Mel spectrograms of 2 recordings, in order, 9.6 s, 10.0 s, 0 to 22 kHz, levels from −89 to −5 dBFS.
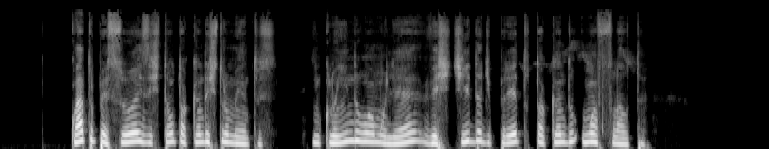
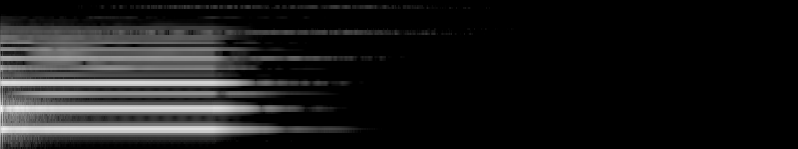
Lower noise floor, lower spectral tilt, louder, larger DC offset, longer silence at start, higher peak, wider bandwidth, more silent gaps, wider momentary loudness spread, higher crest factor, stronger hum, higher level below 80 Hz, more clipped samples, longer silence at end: about the same, under -90 dBFS vs under -90 dBFS; first, -7.5 dB/octave vs 2 dB/octave; second, -19 LUFS vs -14 LUFS; neither; first, 0.9 s vs 0 s; about the same, -4 dBFS vs -2 dBFS; first, 15 kHz vs 10.5 kHz; neither; about the same, 9 LU vs 8 LU; about the same, 18 dB vs 20 dB; neither; first, -42 dBFS vs under -90 dBFS; neither; second, 1.55 s vs 6.8 s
